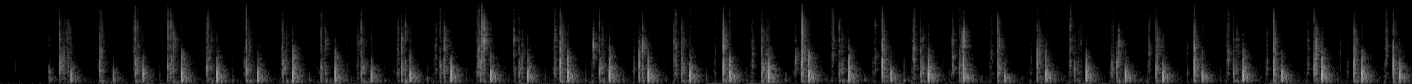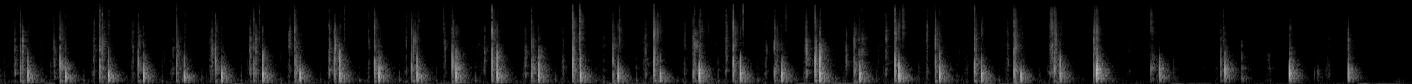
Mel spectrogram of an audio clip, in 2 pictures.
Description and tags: Running on concrete: high heels. Recorded with a ZOOM H2 in a basement of a house, normalized with Audacity.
